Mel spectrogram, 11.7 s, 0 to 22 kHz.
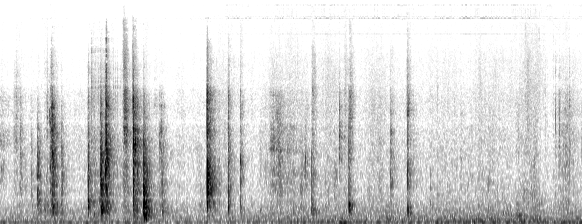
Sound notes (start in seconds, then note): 1.7 door snaps shut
